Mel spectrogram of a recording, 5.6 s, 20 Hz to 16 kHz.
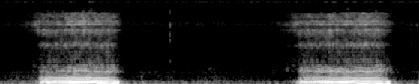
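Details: Father snoring at 33 weeks of pregnancy: two long, low, rumbling snores on breathing in, about 17 breaths a minute, in a quiet room.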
